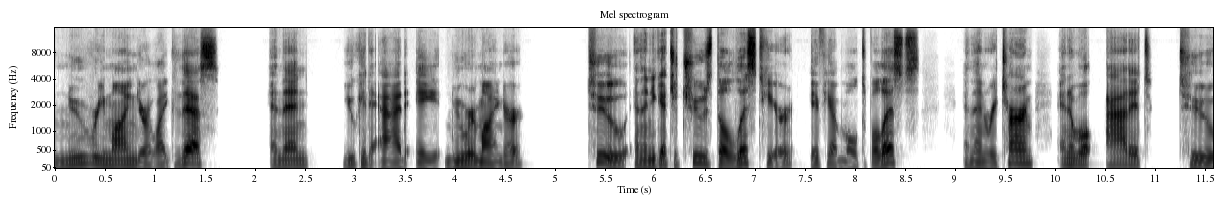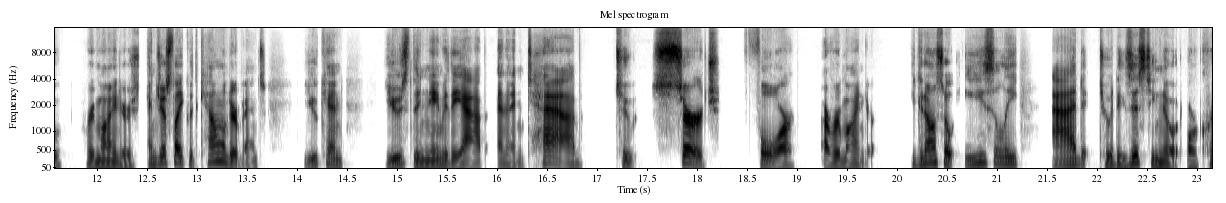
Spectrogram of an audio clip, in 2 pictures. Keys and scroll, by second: 0.0-0.8 typing, 1.3 Return, 3.9-4.9 typing, 5.5 Tab, 8.3 Return, 12.3-14.6 typing, 15.9 Tab, 17.4 t.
